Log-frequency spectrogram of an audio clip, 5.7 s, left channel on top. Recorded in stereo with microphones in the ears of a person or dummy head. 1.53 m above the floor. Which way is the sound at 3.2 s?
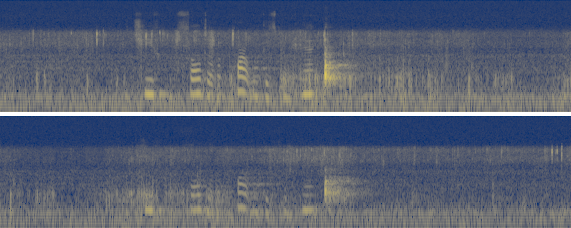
60° left (ahead or behind).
